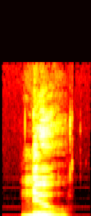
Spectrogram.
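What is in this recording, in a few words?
"new", English, male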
